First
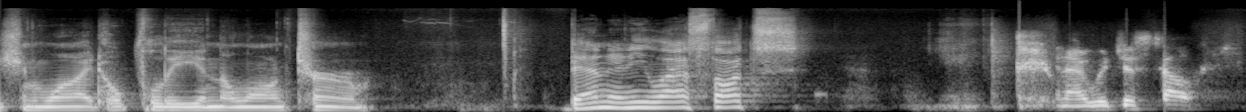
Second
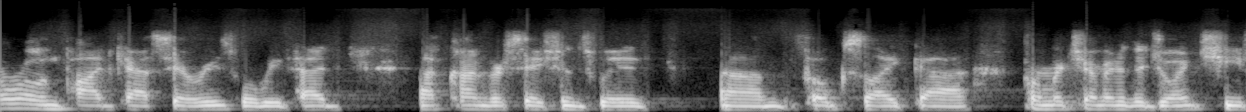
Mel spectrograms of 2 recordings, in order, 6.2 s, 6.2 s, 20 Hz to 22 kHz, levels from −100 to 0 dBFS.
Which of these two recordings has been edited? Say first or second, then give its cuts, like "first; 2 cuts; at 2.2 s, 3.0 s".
first; 1 cut; at 5.3 s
